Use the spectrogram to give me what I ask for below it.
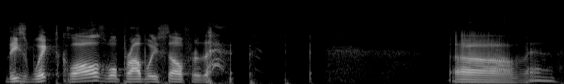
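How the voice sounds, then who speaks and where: A man's voice: mid-range voice, lively intonation, slow, fairly bright tone, dull audio. A man chatting casually on a gaming stream, telling rambling stories with many restarts and fillers.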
